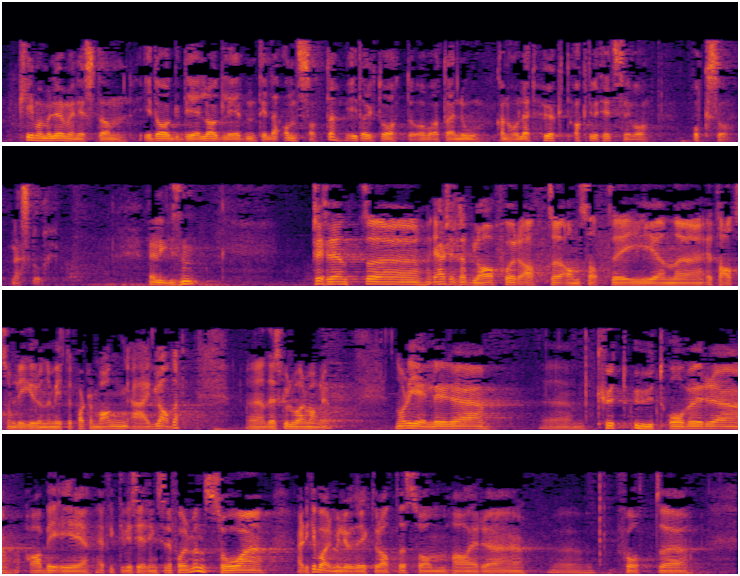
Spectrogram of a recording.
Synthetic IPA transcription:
kʰliːmɑmɪljøːmɪnɪst̪əʁnɪd̪ɑːɡd̪eːlɑɡleːd̪n̩t̪ʰɪld̪æɪʔɑnsɑt̪ːəɪd̪ɪɾɛk̚t̪ʊɑːt̪əʔoːʋəʁɑt̪̚d̪æɪnuːkʰɑnhɔlːəɛt̪høːkt̪ʰɑkt̪ɪʋɪt̪ʰeːt̪snɪʋoː | ɔksɔnɛst̪o̰ːɾ | hɛlɡəsn̩ | pʰɾɛsɪd̪ɛnt̪jæɪæɾʂɛlt̪sɛt̪̚ɡlɑːfɔɾɑ̰t̪ʔɑ̰nsɑt̪ʰːəɪɛnɛ̰t̪ʰɑːt̪sɔmlɪɡːəɾʉnːəɾmɪt̪̚d̪ɛpɑʈəmɑŋːæ̰ɾɡlɑːd̪ə | d̪ɛskʉlːəɑːɾəmɑŋlə̰nɔɖɛjɛlːəɾ | kʰʉt̪ːʉːt̪ʰoːʋəɾɑbeʔeːɛfɛkt̪ɪʋɪseːɾɪŋsɾɛfɔɾmənsɔæɖɛɪkːəbɑːɾəmɪljøːd̪ɪɾɛk̚t̪ʊɾɑːt̪ʰəsɔmhɑɾ | fɔt̪ː

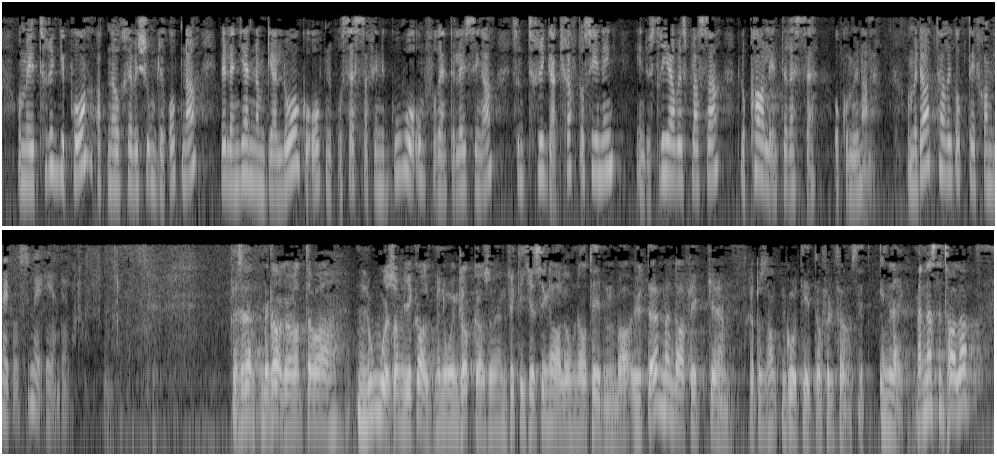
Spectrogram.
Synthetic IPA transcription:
ɔmɛæt̪ʰʁʏɡəpʰɔɑt̪nɔʁːɛʋɪʂuːn̩bliːɾoːpnɑʋɪlɛnjɛnːɔmd̪ɪɑloːɡɔ̰ʔoːpnəpʰʁʊsɛsɑfɪnːəɡuːəɔʔʊmfɔʁeːnt̪əlœʏsɪŋɑɾsɔmt̪ʰɾʏɡːɑ̰kʰɾɑft̪fɔsyːnɪŋ | ɪ̰nd̪ʉst̪ʁiːɑɾbæɪspʰlɑsɑlʊkʰɑːləɪ̰nt̪əɾɛsə̰ | ʔɔkʰʊmʉːnə̰nə̰ | ɔmɛd̪ɑːt̪ʰɑːʁɛːɡɔpd̪̥æɪfʁɑmlɛɡə̰ʁsɔmɛʔeːɛ̰nd̪ḛːlɑ̰ʋ | pʰɾɛsɪd̪ɛnt̪n̩bəklɑːɡəʁɑt̪̚d̪ɛʋɑʁnuːəsɔmjɪkːɑlt̪mɛnuːənkʰlɔkːɑsɔdɛnfɪkːɪçːəsɪŋnɑːləɔmnɔʁt̪ʰiːd̪n̩ʋɑɾʉːt̪əmɛnd̪ɑfɪk | ʁɛpɾəsn̩t̪ʰɑnt̪n̩ɡuːt̪ʰiːt̪ɪɔfʉlføːʁəsɪt̪ɪnlɛ̰ɡmɛnːɛst̪ət̪ʰɑːlə

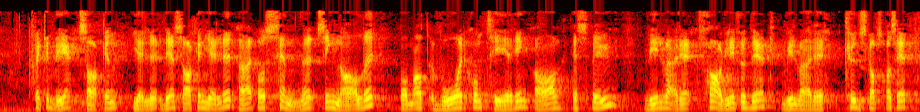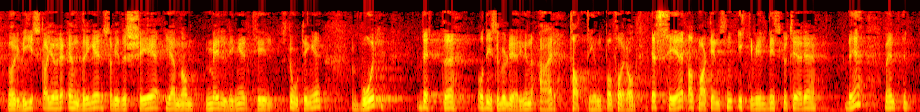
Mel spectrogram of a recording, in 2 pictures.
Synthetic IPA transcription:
d̪̥ɛæɾkːəd̪ɛsɑːkənjɛlːəɾd̪ɛsɑːkənjɛlːəɾæɾɔsɛnːəsɪŋnɑːləɾ | ɔmɑt̪ʋoːɾhɔnt̪ʰeːɾɪŋɑʋɛspeːʉː | ʋɪlʋæːɾəfɑːɡlɪfʉnd̪eːʈʋɪlʋæːɾə | kʰʉnskɑːpsbɑseːʈnɔɾʋɪskɑjøːɾəʔɛnd̪ɾɪŋəɾsɔʋɪld̪ɛʂeːjɛnːɔmmɛlːɪŋəɾt̪ʰɪlst̪uːʈʰɪŋːə | ʋʊɾ | d̪ɛt̪ːə | ʔɔd̪ɪsəʋʉɖeːɾɪŋənəʔæɾt̪ʰɑt̪ːɪnːpʰɔfɔɾhɔljæɪseːɾɑt̪mɑʈːɪnsn̩ɪkːəʋɪld̪ɪskʉt̪ʰeːɾə | d̪ɛmɛn

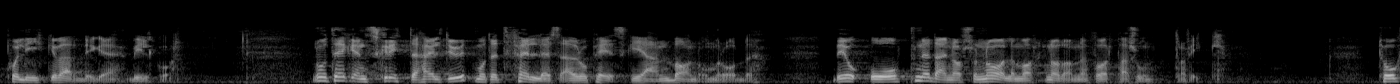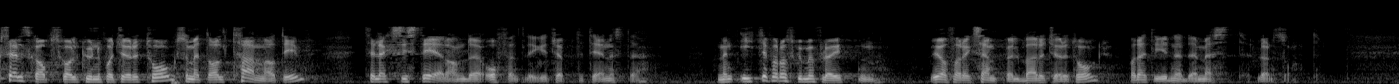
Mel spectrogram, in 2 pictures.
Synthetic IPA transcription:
pʰoːliːkəʋæɾd̪ɪ̰ɡə̰ʋɪlkʰo̰ːɾ | noːt̪ʰeːkæɪnskɾɪt̪ːəɦæɪlt̪ʉːt̪muːt̪ɛt̪fɛlːəsɑ̰ʉɾʊpʰeːɪskəjæːɳbɑːnəʊ̰mɾo̰ːd̪ə | ʋeːooːpnəd̪æɪnɑʂʊnɑːləmɑɾknɑd̪ɑ̰nə̰fɔɾpʰæ̰ʂṵːnt̪ʰɾɑ̰fɪ̰k | t̪ʰoːɡsɛlskɑːpskɑlkʰʉnːəfoːçøːɾət̪ʰoːɡsɔmɛt̪ɑlt̪ʰæɾɳɑt̪iʋt̪ʰɪlɛksɪst̪eːɾɑ̰nd̪ə̰ʔɔfənt̪ʰlɪ̰ɡəc͡çœpt̪ət̪ʰjḛːnəst̪ə | mɛnɪçːəfɔɾɔskʉmːəflœʏt̪n̩ | ʋɛːɔfɔɾɛksɛmpəlbæːɾəçøːɾət̪ʰoːɡpʰɔd̪æɪt̪ʰiːd̪ən̩æd̪ɛmɛst̪lʔœ̰nsɔ̰mt̪

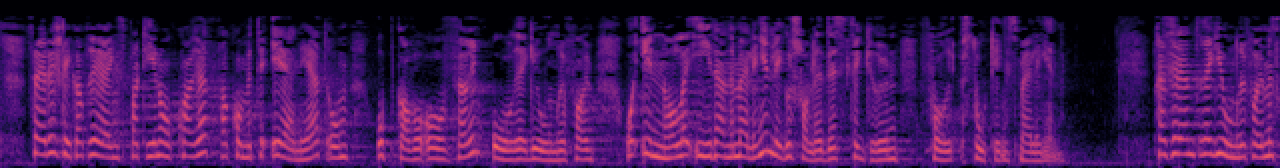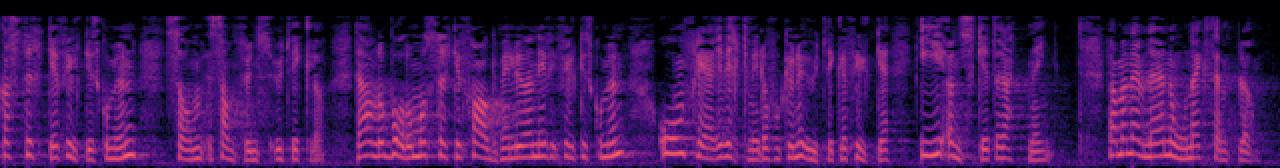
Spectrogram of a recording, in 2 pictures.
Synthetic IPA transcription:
sɔæɖɛʂɭiːkɑt̪ɾɛjeːɾɪŋspʰɑʈʰiːənəɔkʰoːæɾɛfhɑɾkʰɔmːət̪ʰːɪlʔeːnɪheːt̪ɔm | ʊpɡɑːʋəʔoːʋəføːɾɪŋɔɾɛɡɪuːnɾɛfɔɾmʔɔʔɪnːəhɔlːəʔɪd̪ɛnːəmɛlːɪŋənlɪɡəʂɔleːd̪əst̪ʰɪlɡɾʉnːfɔɾst̪uːʈʰɪŋsmɛlːɪŋə̰n | pʰɾɛsɪd̪ɛnt̪ɾɛɡɪuːnɾɛfɔɾmənskɑlst̪ʏɾkəfʏlkəskʊmʉːnn̩sɔmsɑmfʉnsʉːt̪ʰʋɪklə̰ɾd̪̥ɛhɑnd̪əɾboːd̪əɔmɔst̪ʏɾkəfɑːɡmɪljøːənɪfʏlkəskʰʊmʉːnn̩ʔɔɔmfleːɾəʋɪɾkəmɪd̪əɾfɔʁkʉnːəʉːt̪ʰʋɪkləfʏlkəɪœnskət̪ɾɛt̪nɪŋ | lɑːmɑnnɛʋnənuːənɛksɛmpləɾ

